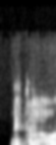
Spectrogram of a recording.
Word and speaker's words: little o: Kalau di bahasa Inggris ini little o, ada h-nya. Bukan little oh, tapi little o gitu bacanya ya.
